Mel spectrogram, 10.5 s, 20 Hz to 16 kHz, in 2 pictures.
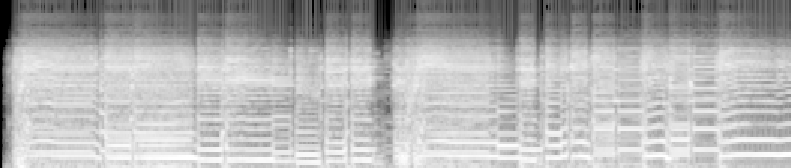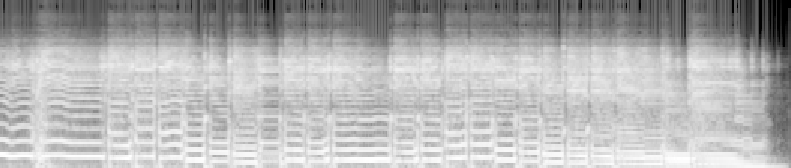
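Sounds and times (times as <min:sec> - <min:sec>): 
Stratocaster American Pro electric guitar with distortion, mid neck: 0:00.0 - 0:10.5.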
